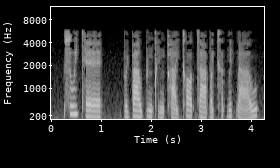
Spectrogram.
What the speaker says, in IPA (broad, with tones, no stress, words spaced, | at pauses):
suː˥jt̪ʰɛː˧ | pɵ˨ɥpaː˧w pɪ˨ŋpʰɪ˨˩ŋ pʰaː˨˩jkʰɔː˧t̚saː˨˧ pɐ˨˩jkʰɐ˧k̚ lɪ˥k̚ laː˨˥w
